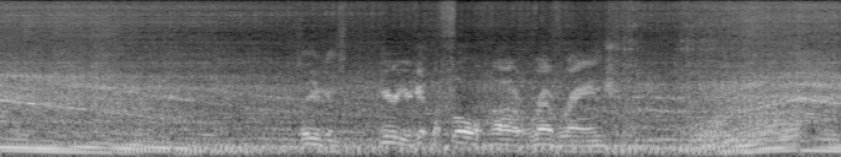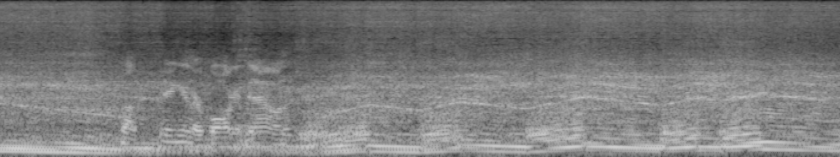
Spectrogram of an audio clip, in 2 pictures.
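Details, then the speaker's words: Kazuma Meerkat Chinese quad, small single-cylinder with Japanese carburetor, after idle and mixture screw adjustment: revs cleanly up and down through the full range, no pinging or bogging; runs pretty good though still needs a couple things. "it runs pretty good though still needs a couple things for sure"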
